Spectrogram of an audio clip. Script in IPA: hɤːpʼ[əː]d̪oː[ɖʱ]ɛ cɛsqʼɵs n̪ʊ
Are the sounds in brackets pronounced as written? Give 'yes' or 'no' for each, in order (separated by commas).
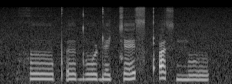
yes, no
